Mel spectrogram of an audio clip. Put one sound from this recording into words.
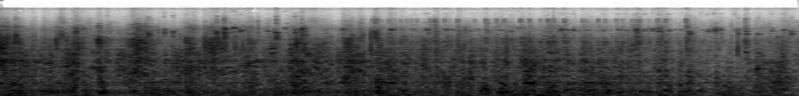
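A bus engine drones, heard from inside the cabin.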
